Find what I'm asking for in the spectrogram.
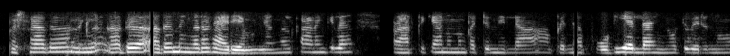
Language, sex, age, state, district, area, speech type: Malayalam, female, 45-60, Kerala, Idukki, rural, conversation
